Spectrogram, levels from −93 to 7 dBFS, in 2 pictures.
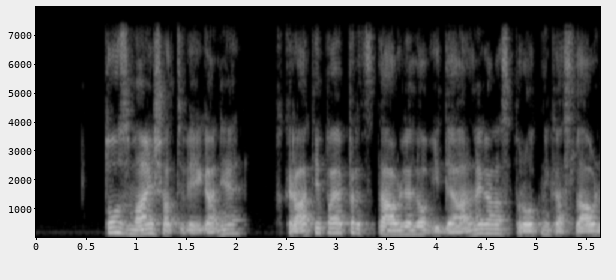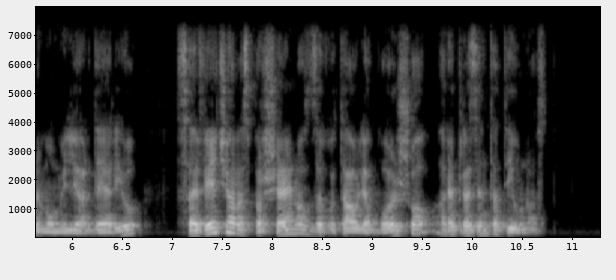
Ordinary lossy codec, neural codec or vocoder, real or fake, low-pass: none; none; real; 7.2 kHz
